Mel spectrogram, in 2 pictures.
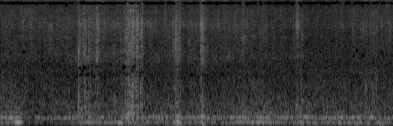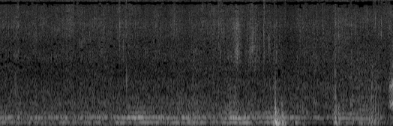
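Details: Steady low droning hum from wasps flying in and out of a disturbed nest in a tree trunk serving as a pot stand, Le Vaudreuil, early November, with scattered taps and brief louder knocks.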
